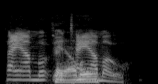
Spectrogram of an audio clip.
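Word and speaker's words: Ta'amu: Is it actually like Te'amu? Is that how I pronounce it? I think it's like Te'amu. Te'amu.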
